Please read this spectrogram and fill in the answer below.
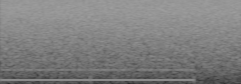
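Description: Electronic static hiss with a steady low synth tone under it, the held tail of an outro sting; the low tone stops near the end, leaving the hiss.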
